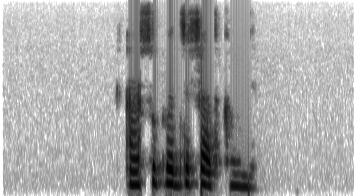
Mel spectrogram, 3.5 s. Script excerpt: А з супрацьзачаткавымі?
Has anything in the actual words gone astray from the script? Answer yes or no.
no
